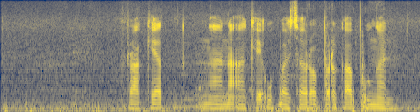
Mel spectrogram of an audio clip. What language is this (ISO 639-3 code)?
jav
